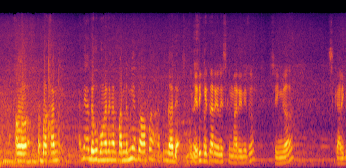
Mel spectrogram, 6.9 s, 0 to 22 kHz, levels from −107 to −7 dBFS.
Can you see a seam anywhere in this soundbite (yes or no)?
yes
